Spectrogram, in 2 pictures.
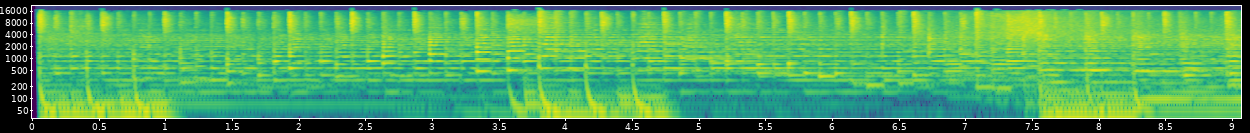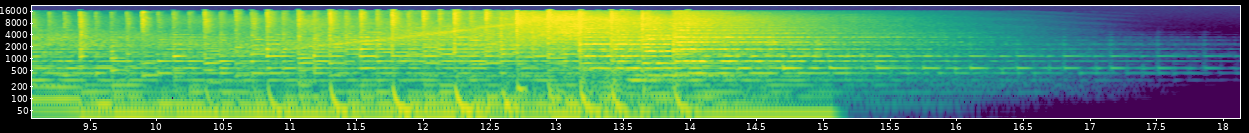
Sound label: Logo; Abendschau Original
